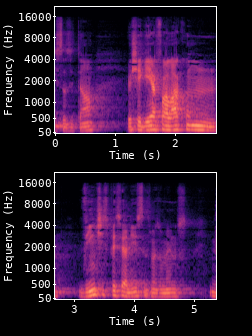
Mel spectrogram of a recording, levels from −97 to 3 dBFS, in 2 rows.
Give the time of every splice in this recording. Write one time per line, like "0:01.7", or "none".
none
